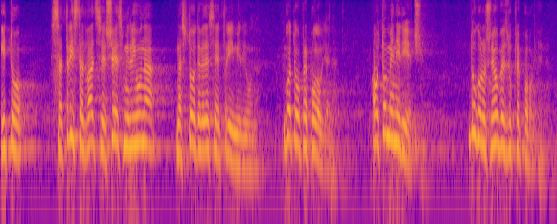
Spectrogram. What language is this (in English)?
Croatian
